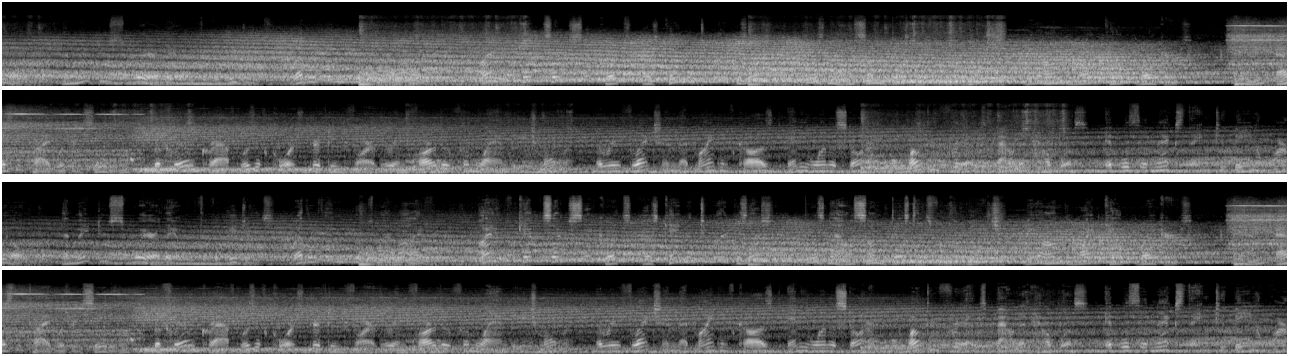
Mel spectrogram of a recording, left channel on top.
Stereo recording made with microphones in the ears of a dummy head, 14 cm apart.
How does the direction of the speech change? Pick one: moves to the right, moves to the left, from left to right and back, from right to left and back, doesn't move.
doesn't move.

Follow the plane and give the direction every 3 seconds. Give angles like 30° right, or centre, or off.
60° left, 50° left, 40° left, 10° left, 20° right, 50° right, 60° right, 70° right, 70° right.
